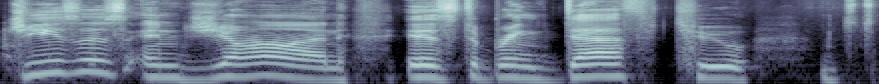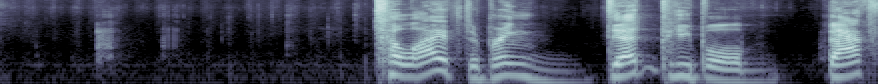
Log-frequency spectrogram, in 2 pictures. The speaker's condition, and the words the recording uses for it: Stuttering. I still have a speech impediment.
